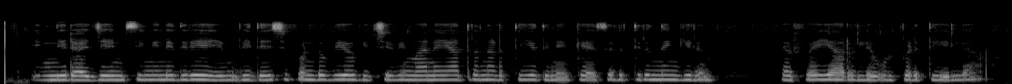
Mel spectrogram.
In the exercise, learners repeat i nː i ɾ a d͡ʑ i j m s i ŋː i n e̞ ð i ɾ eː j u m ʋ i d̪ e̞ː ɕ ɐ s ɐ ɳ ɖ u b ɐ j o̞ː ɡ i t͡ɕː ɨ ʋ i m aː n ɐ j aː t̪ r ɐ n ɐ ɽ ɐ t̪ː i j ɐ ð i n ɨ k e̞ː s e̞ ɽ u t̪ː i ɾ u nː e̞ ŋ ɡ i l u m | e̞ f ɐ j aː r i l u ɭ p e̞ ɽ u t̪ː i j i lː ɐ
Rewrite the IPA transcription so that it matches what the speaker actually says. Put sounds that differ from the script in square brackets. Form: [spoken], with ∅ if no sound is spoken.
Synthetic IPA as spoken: i nː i ɾ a d͡ʑ [e] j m s i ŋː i n e̞ ð i ɾ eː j u m ʋ i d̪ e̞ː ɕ ɐ [f] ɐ ɳ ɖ u b ɐ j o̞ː ɡ i t͡ɕː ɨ ʋ i m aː n ɐ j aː t̪ r ɐ n ɐ ɽ ɐ t̪ː i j ɐ ð i n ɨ k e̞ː s e̞ ɽ u t̪ː i ɾ u nː e̞ ŋ ɡ i l u m | e̞ f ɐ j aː r i l u ɭ p e̞ ɽ u t̪ː i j i lː ɐ

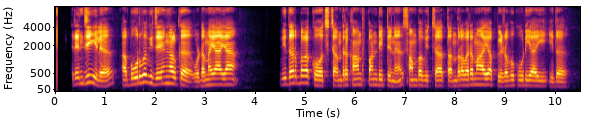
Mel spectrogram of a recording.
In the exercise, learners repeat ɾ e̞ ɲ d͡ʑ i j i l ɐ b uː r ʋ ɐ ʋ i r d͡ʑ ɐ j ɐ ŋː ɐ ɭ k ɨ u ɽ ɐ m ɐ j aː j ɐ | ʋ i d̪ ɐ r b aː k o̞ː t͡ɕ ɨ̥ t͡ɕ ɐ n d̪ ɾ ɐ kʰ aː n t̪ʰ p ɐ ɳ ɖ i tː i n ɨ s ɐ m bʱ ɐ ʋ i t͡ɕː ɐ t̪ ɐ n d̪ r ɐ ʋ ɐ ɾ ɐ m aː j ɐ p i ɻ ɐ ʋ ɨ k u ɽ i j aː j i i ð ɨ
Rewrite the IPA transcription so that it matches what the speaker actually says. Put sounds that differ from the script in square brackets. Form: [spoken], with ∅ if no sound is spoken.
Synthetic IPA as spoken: ɾ e̞ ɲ d͡ʑ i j i l ɐ b uː r ʋ ɐ ʋ i [∅] d͡ʑ ɐ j ɐ ŋː ɐ ɭ k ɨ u ɽ ɐ m ɐ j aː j ɐ | ʋ i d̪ ɐ r b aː k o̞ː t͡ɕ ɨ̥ t͡ɕ ɐ n d̪ ɾ ɐ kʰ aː n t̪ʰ p ɐ ɳ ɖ i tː i n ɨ s ɐ m bʱ ɐ ʋ i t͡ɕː ɐ t̪ ɐ n d̪ r ɐ ʋ ɐ ɾ ɐ m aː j ɐ p i ɻ ɐ ʋ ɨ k [uː] ɽ i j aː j i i ð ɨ

